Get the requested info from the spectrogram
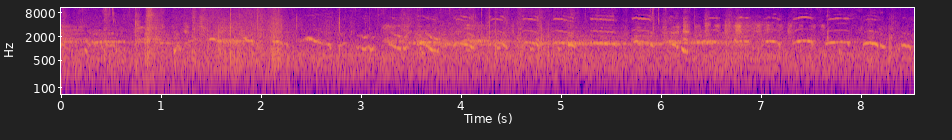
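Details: Pomeranian puppy, a male born on March 28 and an only pup, whining in rapid strings of high, squeaky, downward-curving notes, a few each second, fairly steady across the recording with faint rustling behind.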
